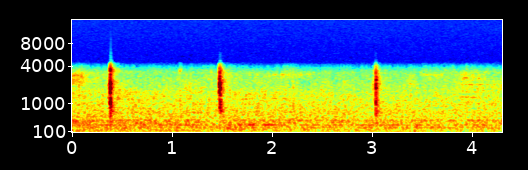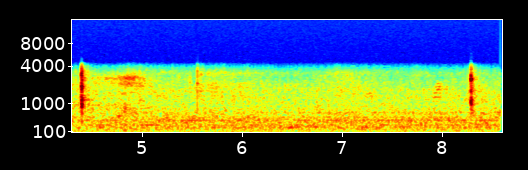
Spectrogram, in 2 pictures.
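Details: Triumph Daytona 650 that won't start though battery voltage is good: single sharp clicks at uneven gaps, roughly one a second, with no cranking or engine noise; clicking, no crank, owner suspects battery.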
